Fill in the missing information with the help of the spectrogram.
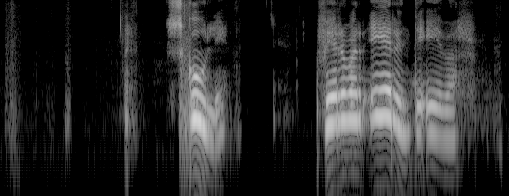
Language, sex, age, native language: Icelandic, female, 8, Icelandic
